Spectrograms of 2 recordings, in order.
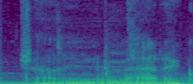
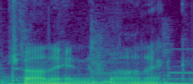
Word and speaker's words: Johnny Mnemonic: was the name of it Johnny modest probably pronouncing it wrong wrong yeah pneumatic Johnny pneumatic was that it mnemonic there you go Johnny Mnemonic and it was like a cyberpunk film with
